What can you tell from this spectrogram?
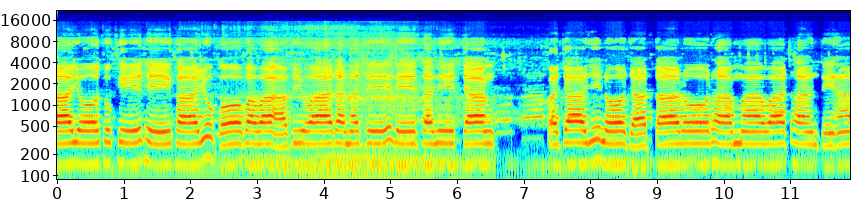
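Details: Male voices chant a sustained, droning mantra with rhythmic breaks, and no animal calls are heard.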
